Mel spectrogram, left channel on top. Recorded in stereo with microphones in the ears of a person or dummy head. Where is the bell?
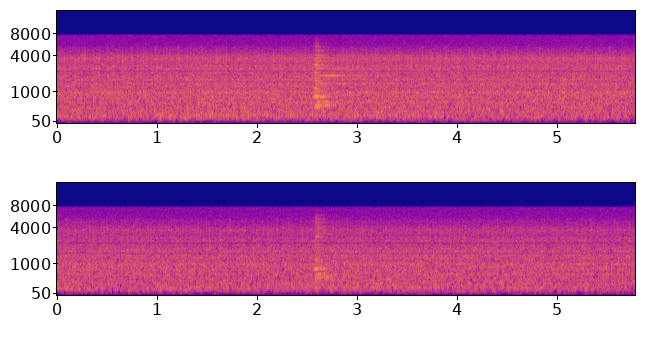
45° left (ahead or behind), 1.5 m.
